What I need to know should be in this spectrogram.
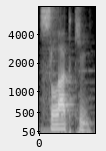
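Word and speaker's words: сладкий: russian word slutky slutky you see that this word has a letter the slaad ki but i don't pronounce like the key i pronounce like slutky what i mean this word we pronounce like tu i mean slot key slot key and this word can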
